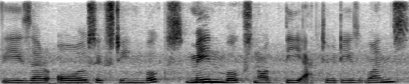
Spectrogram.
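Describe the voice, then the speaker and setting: Speaking with a non-native accent, a woman has a medium pitch and a dark, mellow tone. Her voice is somewhat breathy, with fairly even intonation. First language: not English. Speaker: book video creator. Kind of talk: bookshelf tour video. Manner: casual, chatty.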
